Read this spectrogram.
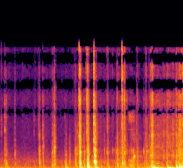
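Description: A car's ignition key clicks as it turns.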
